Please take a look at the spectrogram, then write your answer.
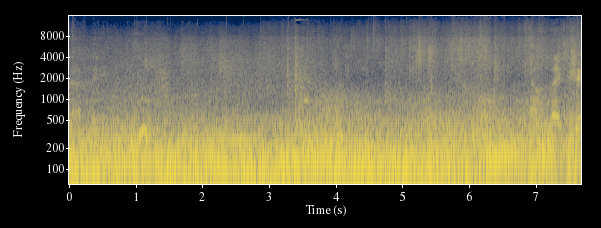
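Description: Heavy rain pours steadily, with deep thunder rumbling through it at close range.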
